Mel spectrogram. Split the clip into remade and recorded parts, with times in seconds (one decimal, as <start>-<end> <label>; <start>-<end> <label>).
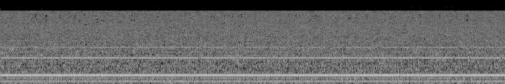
0.0-0.6 remade; 0.6-2.0 recorded; 2.0-5.1 remade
